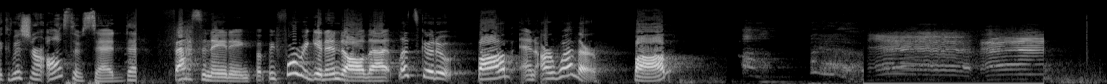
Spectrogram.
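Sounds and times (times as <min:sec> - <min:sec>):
animal bleating: 0:08.7 - 0:10.5.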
